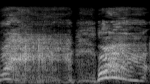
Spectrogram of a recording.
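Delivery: high, repeated attacking "rah"; imitated dog snarls. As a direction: mimic dogs snarling in a scrap. Imitating both dogs fighting.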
